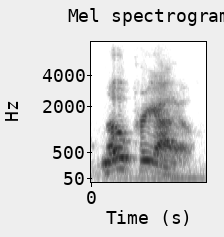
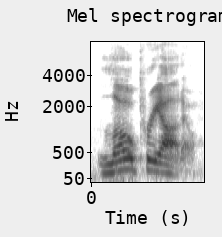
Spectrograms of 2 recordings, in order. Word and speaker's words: Lopreiato: So Lopreiato. Lopreiato. Okay, I'll probably still mispronounce that tonight, and I apologize ahead of time.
